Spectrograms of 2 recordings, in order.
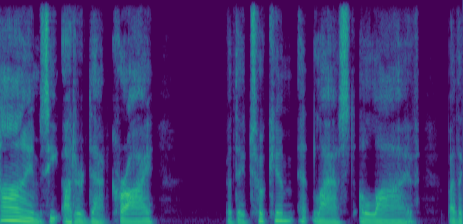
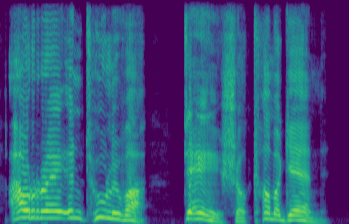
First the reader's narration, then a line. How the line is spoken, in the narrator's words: Húrin cried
